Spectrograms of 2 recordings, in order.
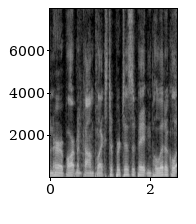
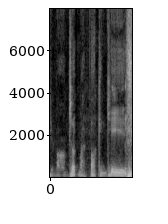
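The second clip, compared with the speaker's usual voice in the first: put-on angry grandfather voice, quieter; 4 dB quieter than usual. Speaker quotes their grandfather during a visit to his home, imitating his anger. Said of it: "he's just like so pissed off".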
